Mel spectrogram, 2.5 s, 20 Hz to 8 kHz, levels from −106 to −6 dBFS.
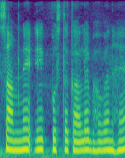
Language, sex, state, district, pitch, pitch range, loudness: Hindi, female, Bihar, Vaishali, 180 Hz, 175-185 Hz, -18 LUFS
